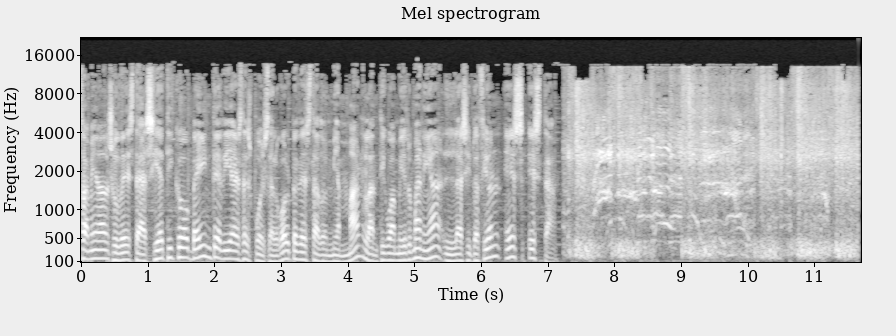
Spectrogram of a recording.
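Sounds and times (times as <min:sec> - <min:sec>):
speech: 0:00.0 - 0:07.7
gunshots of live fire at protests against the military coup in Myanmar: 0:07.3 - 0:11.6
loud chaotic crowd shouting at protests against the military coup in Myanmar: 0:07.4 - 0:11.6.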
